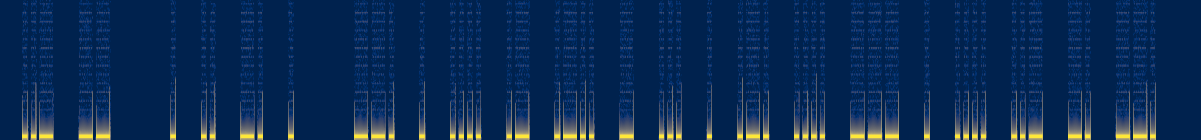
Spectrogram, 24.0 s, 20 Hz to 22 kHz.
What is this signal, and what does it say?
Morse code, heard as a keyed tone, about 14 wpm, spaced as for 10 wpm, 680 Hz. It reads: UM EINE GEHALTSERHOEHUNG
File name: Morsekurs / Witze / Witz 27. Dezember 2022 50 F70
